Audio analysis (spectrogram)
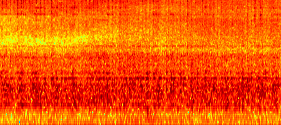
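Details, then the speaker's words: Suzuki Ertiga engine running: steady rough gravelly "grug grug" whir, no clear knock; worn water pump with wobbling pulley, bearing-like noise, to be replaced. "So ayan guys, kung naririnig nyo yung tunog na yan, yung parang grug grug grug grug grug grug grug. So yan yung isang issue na papalitan natin. So yan ay yung water pump ng ating Suzuki Ertiga."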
